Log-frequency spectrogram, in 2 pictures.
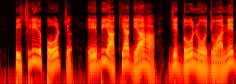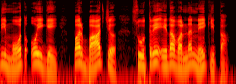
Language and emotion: Dogri, neutral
